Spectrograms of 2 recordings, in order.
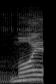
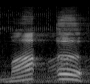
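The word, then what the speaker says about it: ماء: പറയാ എന്താ ബഷീർക്കാ പറയുക മോയ എന്നാണ് പറയുക നിങ്ങളീ കിതാബിലൊക്കെ നോക്കിക്കോളൂ മോയ എന്ന് വെള്ളത്തിന് ഇവിടെ എഴുതിയിട്ടുണ്ടാവും മാഉൻ തുഹൂർ എന്നൊക്കെ പറയുള്ളൂ മാഹ് എന്നാണ് അതിന്റെ ശരിയായ ഉച്ചാരണം അവര് മോയ എന്നാണ് പറയുന്നത് അപ്പൊ അവർ എഴുതുമ്പോൾ മാ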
